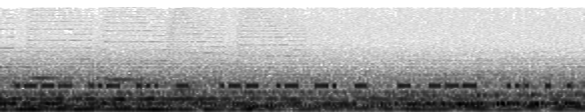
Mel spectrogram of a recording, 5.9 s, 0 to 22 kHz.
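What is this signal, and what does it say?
Morse code, heard as a keyed tone, about 27 wpm, 940 Hz, with noise. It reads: JUST WANT TO SEE
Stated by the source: Morse code version of a music track.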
